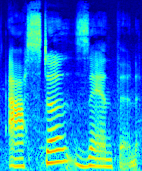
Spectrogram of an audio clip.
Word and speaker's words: astaxanthin: It's astaxanthin. Astaxanthin. So you just take that X, turn it into a Z, and you're ready to roll. And that's how in North America we pronounce it.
